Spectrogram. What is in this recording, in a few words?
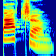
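"татшӧм", Komi, female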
